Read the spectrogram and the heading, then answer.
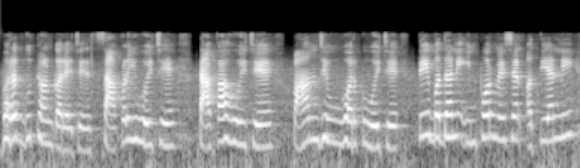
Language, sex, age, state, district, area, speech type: Gujarati, female, 18-30, Gujarat, Ahmedabad, urban, spontaneous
